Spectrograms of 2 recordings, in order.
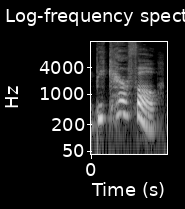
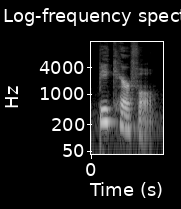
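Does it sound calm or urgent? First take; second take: urgent; calm. First: It is said with a sense of urgency. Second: It is said in a calm voice.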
